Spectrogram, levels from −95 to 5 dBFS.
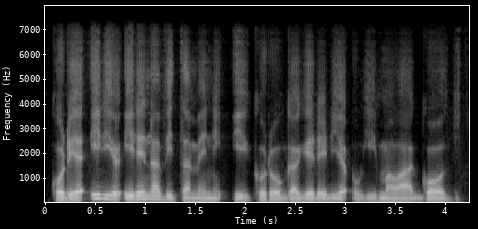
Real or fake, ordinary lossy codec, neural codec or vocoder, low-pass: fake; none; codec, 16 kHz, 0.7 kbps, FocalCodec; 7.2 kHz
